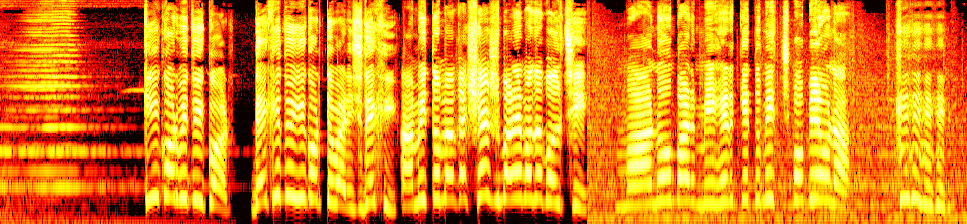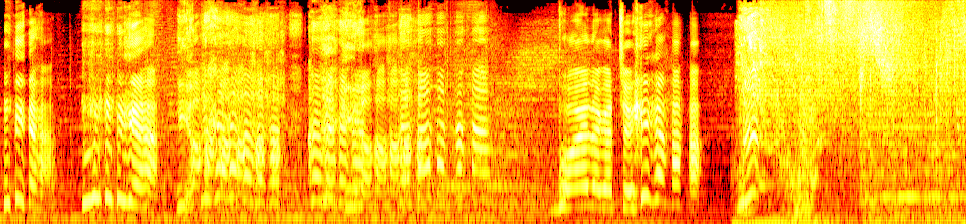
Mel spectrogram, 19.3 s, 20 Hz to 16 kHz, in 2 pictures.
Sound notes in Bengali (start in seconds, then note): 11.4 সশব্দ হাসি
